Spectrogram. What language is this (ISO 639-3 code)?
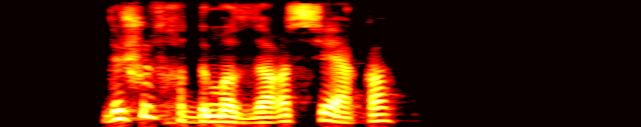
kab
